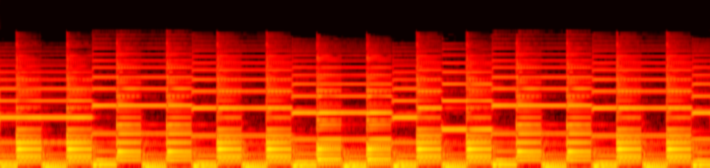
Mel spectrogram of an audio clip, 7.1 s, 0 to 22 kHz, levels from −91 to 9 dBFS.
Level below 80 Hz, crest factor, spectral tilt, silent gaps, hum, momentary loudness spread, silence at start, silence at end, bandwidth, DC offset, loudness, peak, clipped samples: -32 dBFS; 16 dB; -6 dB/octave; none; none; 1 LU; 0 s; 0 s; 10.5 kHz; under 0.1%; -23 LUFS; -8 dBFS; under 0.1%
